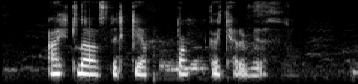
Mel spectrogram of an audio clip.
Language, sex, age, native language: Icelandic, female, 18-19, Icelandic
